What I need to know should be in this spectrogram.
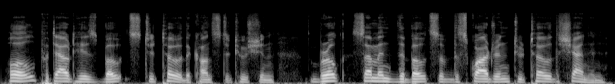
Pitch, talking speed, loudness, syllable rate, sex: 125 Hz, 195 wpm, -18 LUFS, 5.1 syllables/s, male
